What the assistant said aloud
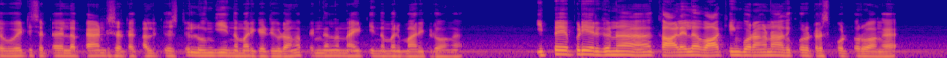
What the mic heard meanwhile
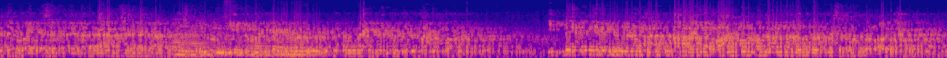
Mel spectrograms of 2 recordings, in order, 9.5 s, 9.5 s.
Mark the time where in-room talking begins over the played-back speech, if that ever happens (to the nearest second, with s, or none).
2 s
